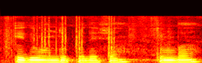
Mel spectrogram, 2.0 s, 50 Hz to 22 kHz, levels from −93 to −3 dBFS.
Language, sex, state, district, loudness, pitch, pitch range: Kannada, male, Karnataka, Dharwad, -15 LUFS, 125 Hz, 115-125 Hz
